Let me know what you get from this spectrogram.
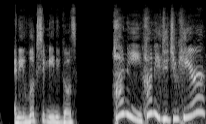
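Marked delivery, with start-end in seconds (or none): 1.7-2.9 put-on very high, sweet baby-talk voice. Retelling how Colin spoke to the speaker like a kid. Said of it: "like I'm a kid".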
